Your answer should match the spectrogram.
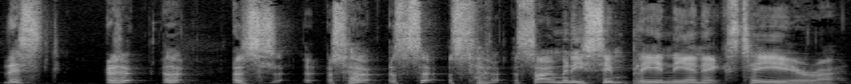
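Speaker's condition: Stammer; stutter, unnoticed during rapping and spoken word years, noticed with radio show and podcast, works with STAMMA; struggles with hard g sounds, had pet renamed Finley to avoid hard g name; repeated sounds, prolonged sounds

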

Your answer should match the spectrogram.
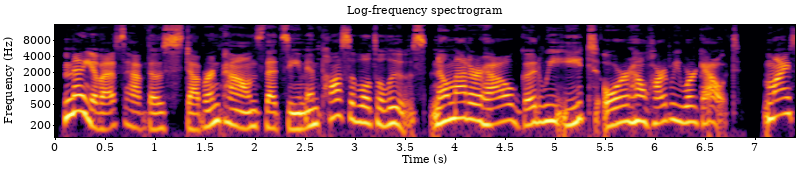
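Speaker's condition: No condition

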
